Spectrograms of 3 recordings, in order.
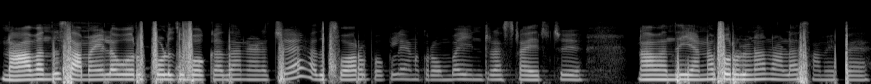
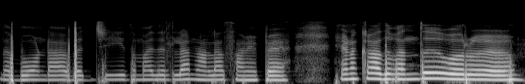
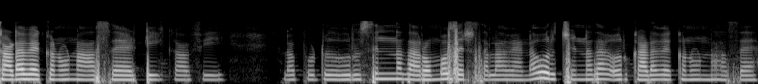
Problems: background sounds at intervals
